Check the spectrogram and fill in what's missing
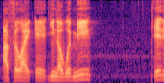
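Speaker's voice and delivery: ordinary talk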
